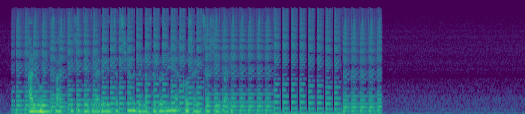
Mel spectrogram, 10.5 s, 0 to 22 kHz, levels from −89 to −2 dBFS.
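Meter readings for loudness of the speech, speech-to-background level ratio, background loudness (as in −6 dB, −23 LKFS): −31.0 LKFS, 3.5 dB, −34.5 LKFS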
